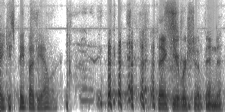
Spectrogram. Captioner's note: all laughing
